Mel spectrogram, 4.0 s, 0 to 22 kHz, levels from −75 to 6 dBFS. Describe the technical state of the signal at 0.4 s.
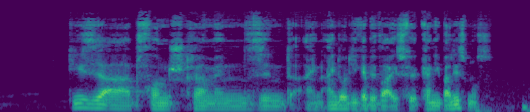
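At 0.4 s the speech signal is intact, with no audible fault at that moment.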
